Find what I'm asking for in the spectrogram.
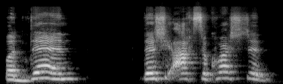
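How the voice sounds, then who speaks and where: Fervent high-voiced woman preaching. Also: takes it slowly, a bit bright. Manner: preachy, full of rhetorical questions; urgent, emphatic appeals to listeners. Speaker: host. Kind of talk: impassioned spiritual address.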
